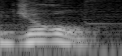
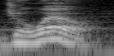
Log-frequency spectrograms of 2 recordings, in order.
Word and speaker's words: Joelle: way Americans would do Americans would say Joe you pronounce my name the way I presented my name to him Joelle so he will call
